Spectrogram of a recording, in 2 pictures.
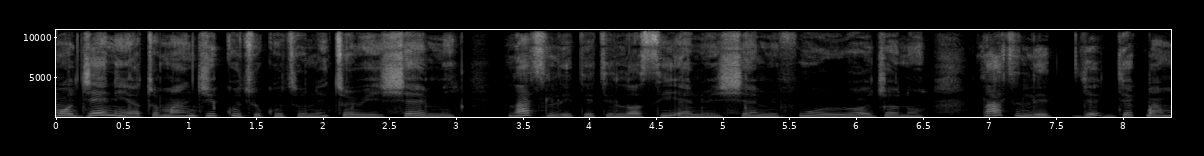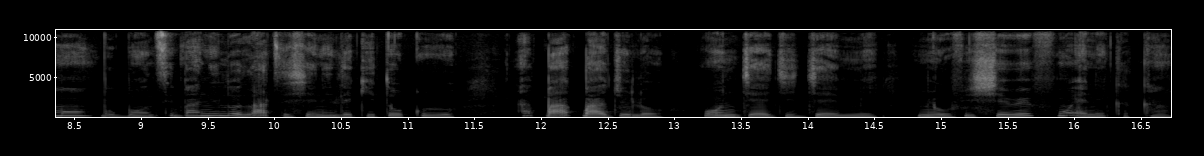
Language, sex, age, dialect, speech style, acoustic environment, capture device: Yoruba, female, 25-34, Nigeria - Ibadan, focused, nature; appliances; silence, mobile / macOS / Safari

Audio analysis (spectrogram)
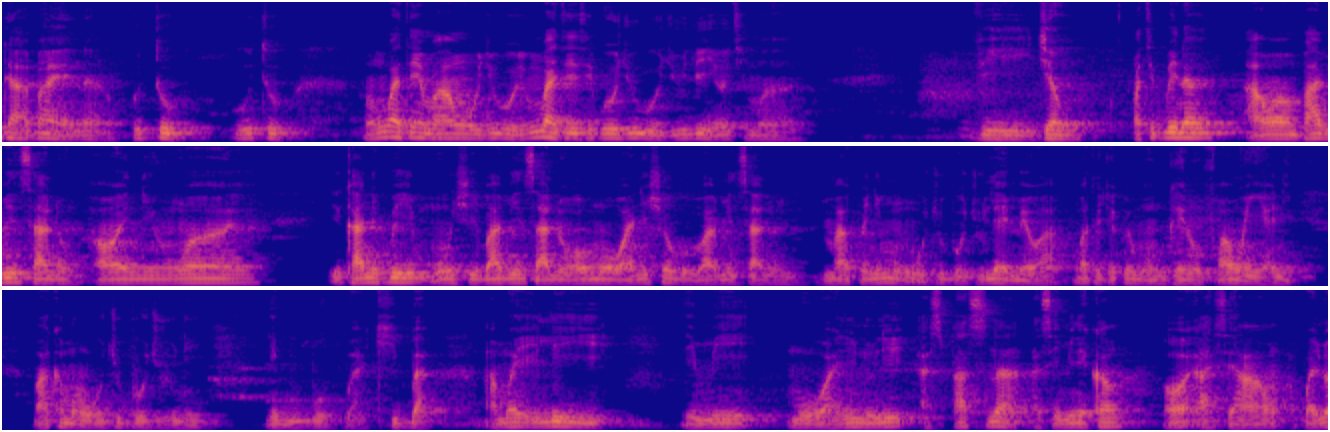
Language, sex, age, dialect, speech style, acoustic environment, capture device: Yoruba, male, 35-44, Nigeria - Lagos Yoruba, focused, silence, mobile / Linux / Chrome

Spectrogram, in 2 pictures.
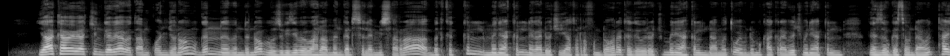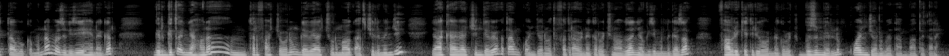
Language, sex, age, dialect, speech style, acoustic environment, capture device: Amharic, male, 35-44, Ethiopia - Addis Ababa, excited, silence, mobile / Linux / Chrome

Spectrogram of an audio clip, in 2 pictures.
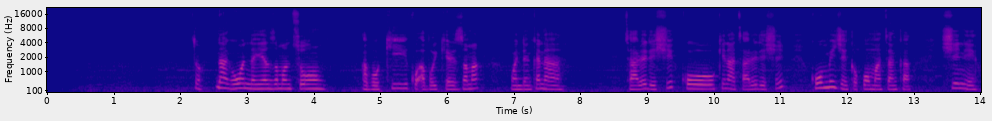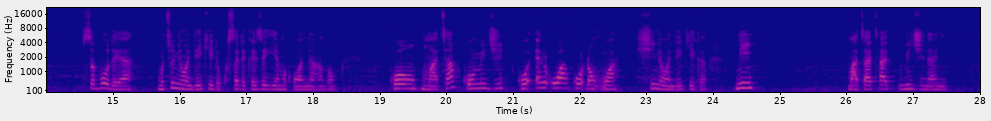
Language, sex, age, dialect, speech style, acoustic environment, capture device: Hausa, female, 25-34, Nigeria - Kano, relaxed; focused, nature; silence, mobile / Linux / Chrome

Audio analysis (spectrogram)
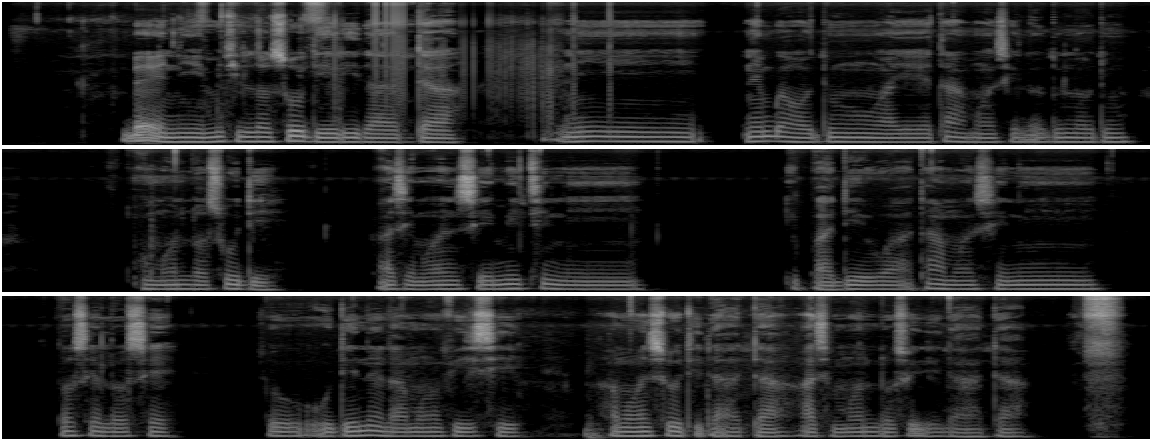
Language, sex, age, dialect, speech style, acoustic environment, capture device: Yoruba, male, 25-34, Nigeria - Nigerian Standard, focused, silence, mobile / Linux / Chrome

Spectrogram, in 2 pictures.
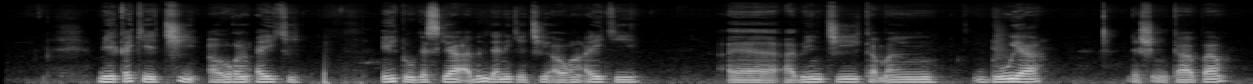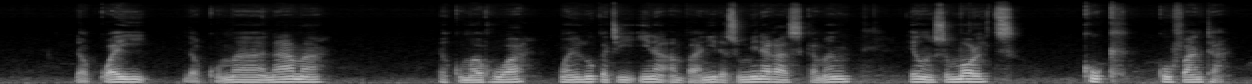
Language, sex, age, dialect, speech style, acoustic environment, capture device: Hausa, male, 25-34, Nigeria - Kano, happy, nature; appliances, mobile / Linux / Chrome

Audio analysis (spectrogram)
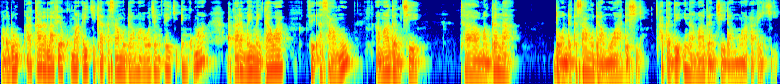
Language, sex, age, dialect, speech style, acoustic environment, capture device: Hausa, male, 25-34, Nigeria - Kano, focused, silence, mobile / Linux / Chrome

